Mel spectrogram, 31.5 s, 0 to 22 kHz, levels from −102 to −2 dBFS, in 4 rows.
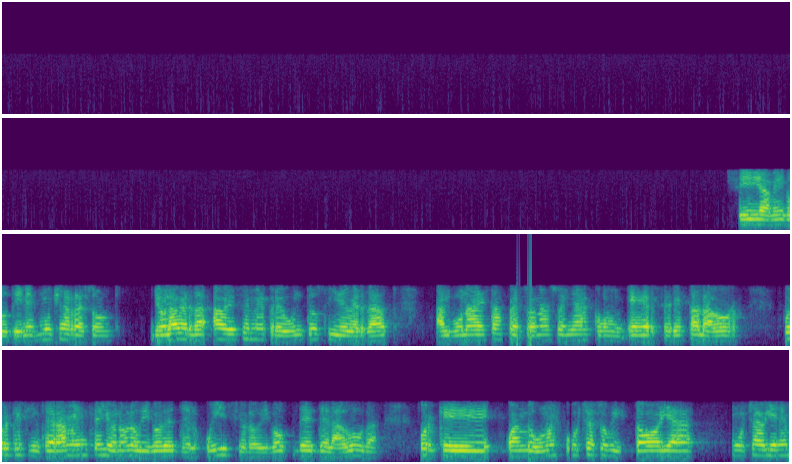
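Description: Throughout the whole clip, one channel arrives around 10 ms behind the other, and the two are summed to mono. This is channel delay, heard as comb filtering. Wherever the shared signal meets itself half a cycle out of step it cancels, which puts the first notch near 50 Hz and further notches roughly every 100 Hz above it. The speech therefore sounds hollow and phasey. A spectrogram shows these as fixed, evenly spaced dark horizontal stripes running through every syllable.

Also present throughout is G.729 codec damage, plainly audible and consistent with the 8 kbit/s G.729A variant. The line band runs from about 250 Hz to 3.7 kHz, and nothing passes above 3.8 kHz. The voice sounds thin, slightly rough and synthetic, because it is rebuilt from a filter model and a few pulses rather than carried as a waveform. On a spectrogram the energy stops at a flat ceiling near 3.8 kHz, the region below 250 Hz is weakened, and the harmonics look smeared.

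From 20.91 to 21.05 s, processor overload crackle tears through the sound. The processor missed several deadlines in a row, in keeping with buffers of roughly 5 ms, and each miss left a short stretch of silence with abrupt edges. In quick succession these gaps are heard as a gritty crackle lasting about 0.14 s. The waveform shows brief flat dropouts with vertical edges, and the spectrogram shows thin broadband vertical streaks at each break.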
